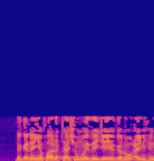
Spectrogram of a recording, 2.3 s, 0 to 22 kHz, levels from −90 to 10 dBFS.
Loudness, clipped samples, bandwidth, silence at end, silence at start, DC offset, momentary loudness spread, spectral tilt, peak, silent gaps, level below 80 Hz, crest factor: -18 LUFS; under 0.1%; 6.4 kHz; 0 s; 0.25 s; under 0.1%; 3 LU; -3.5 dB/octave; -4 dBFS; none; -64 dBFS; 14 dB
